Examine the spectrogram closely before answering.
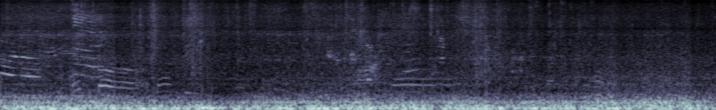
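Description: An airliner's engines roar with a deep, steady rumble, heard from inside the cabin.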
